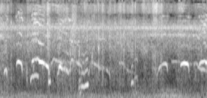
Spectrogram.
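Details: Puppies playing in a creek outdoors, giving a rapid run of high, thin, arching whimpers and yips, several overlapping at once and repeated through the clip, over a steady wash of running water.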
